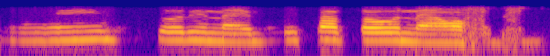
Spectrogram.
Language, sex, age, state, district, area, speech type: Odia, female, 30-45, Odisha, Nabarangpur, urban, conversation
